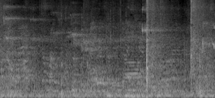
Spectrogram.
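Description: Badminton rally: rackets striking a shuttlecock, with two sharp hits about a second apart near the end, over background voices in an echoing sports hall.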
